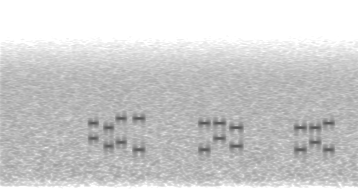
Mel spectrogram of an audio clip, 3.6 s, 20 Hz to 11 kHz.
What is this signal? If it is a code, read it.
DTMF, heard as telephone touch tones, dialled by hand, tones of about 80 ms. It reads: 0493 204 172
